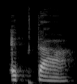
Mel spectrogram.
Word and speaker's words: επτά: Sometimes, though, especially in casual conversation, Greeks also use efta instead of epta, ochto instead of okto, and enea instead of enea.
